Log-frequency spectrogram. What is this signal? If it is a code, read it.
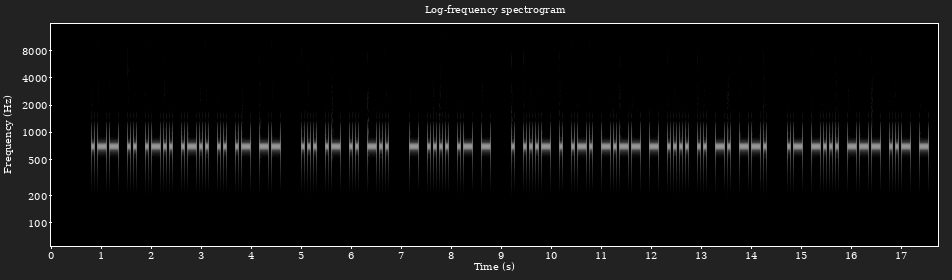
Morse code, heard as a keyed tone, about 21 wpm, 700 Hz. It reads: WILLIAM SAID THAT EVERYTHING ABOUT
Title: Pangram Challenge v2 - 20wpm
